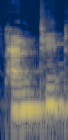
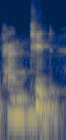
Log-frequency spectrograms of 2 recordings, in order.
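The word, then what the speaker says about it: panted: সো একটু বলেন প্যান্ট প্যান্টিড প্যান্টিড আমরা জানি বাক্যের শব্দের যদি শেষে টিডি থাকে তাহলে টিড উচ্চারণ করতে হয় রিমেম্বার দিস থিং দিস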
